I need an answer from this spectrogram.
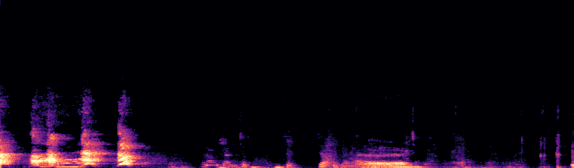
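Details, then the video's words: Golden Retriever, upset that its owner says she is leaving: three short, tonal, complaining yowls open the sequence, then a woman talks and laughs. "Dog ka reaction"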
